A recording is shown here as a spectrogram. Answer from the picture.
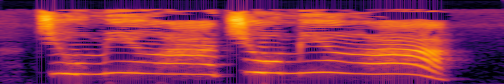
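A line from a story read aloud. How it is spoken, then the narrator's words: Frightened loud cries. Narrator (Chinese): 蚂蚁吓慌了手脚，高声喊着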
